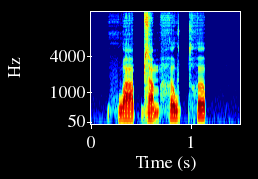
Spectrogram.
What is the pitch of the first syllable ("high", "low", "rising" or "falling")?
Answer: low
